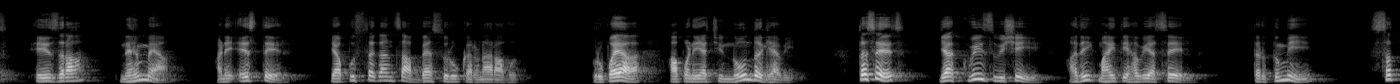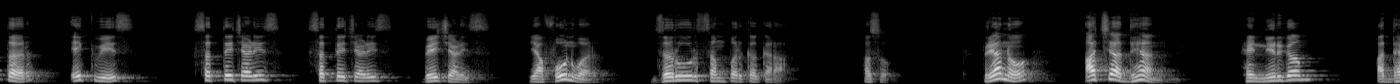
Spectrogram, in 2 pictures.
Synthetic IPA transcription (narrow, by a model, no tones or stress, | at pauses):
ed͡zɾa | neɦmja̰ | aɽ̃iʔest̪eɾ | japust̪əkãnt͡saːbʱjasːuɾuːkəɾɳaɾaɦot̪̚ | ɾupəja | apəɳjat͡ɕiːnond̪ɡʱjaʋḭː | t̪əset͡s | jakʋiːt͡sʋiɕəi | əd̪ʱiːkmaɦit̪iːɦəʋiːəsel | t̪əɾt̪um̤iː | sət̪ːəɾ | ekʋiːsː | ət̪ːet͡saɭiːsː | ət̪ːet͡saɭiːs | bet͡saɭiːs | jafonʋə̰ɾ | d͡zəɾuːɾsəmpəɾkəkəɾa̰ | əso̰ | pɾijano | at͡ɕad̪ʱjan | heniɾɡəm | ad̪ʱja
